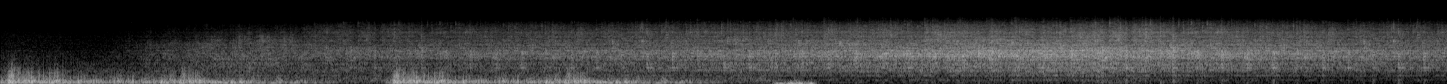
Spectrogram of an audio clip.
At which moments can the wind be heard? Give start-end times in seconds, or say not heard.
0.0-8.2.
